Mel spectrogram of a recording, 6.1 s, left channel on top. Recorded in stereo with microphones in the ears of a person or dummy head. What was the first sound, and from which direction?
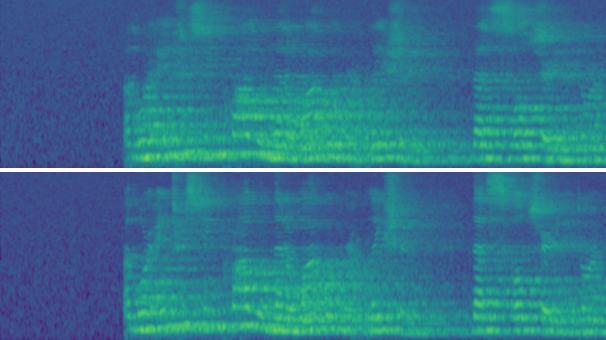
A woman speaking, 75° right (ahead or behind).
